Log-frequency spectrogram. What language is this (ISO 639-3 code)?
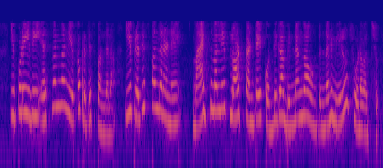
tel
